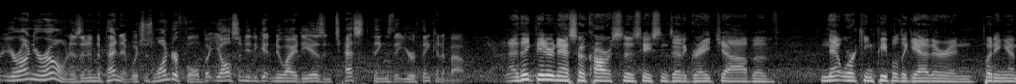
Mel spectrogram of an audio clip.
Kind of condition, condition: setting, busy venue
